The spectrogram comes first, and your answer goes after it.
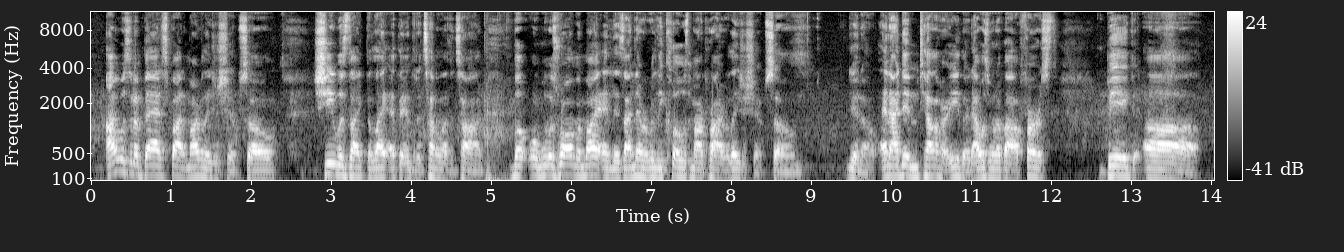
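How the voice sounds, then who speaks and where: At a fairly quick pace, a man with an American accent uses a normal speaking voice, medium pitch and ordinary pitch variation. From Brooklyn, New York. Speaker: vlogger. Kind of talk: casual chat. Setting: outdoors on a porch.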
